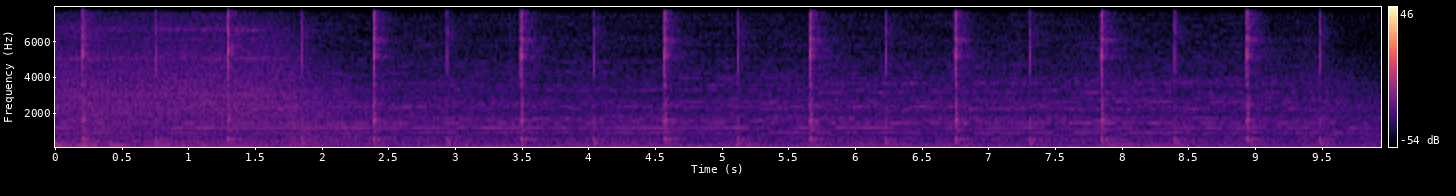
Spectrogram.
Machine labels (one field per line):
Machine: valve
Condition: normal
